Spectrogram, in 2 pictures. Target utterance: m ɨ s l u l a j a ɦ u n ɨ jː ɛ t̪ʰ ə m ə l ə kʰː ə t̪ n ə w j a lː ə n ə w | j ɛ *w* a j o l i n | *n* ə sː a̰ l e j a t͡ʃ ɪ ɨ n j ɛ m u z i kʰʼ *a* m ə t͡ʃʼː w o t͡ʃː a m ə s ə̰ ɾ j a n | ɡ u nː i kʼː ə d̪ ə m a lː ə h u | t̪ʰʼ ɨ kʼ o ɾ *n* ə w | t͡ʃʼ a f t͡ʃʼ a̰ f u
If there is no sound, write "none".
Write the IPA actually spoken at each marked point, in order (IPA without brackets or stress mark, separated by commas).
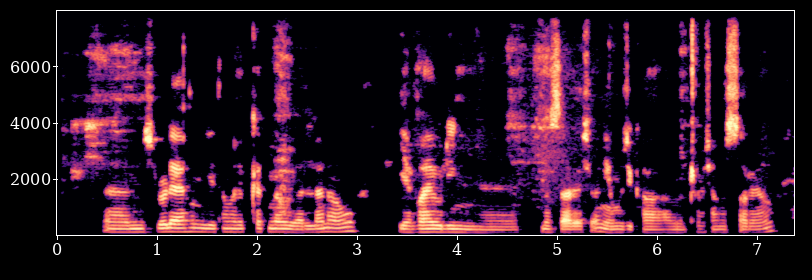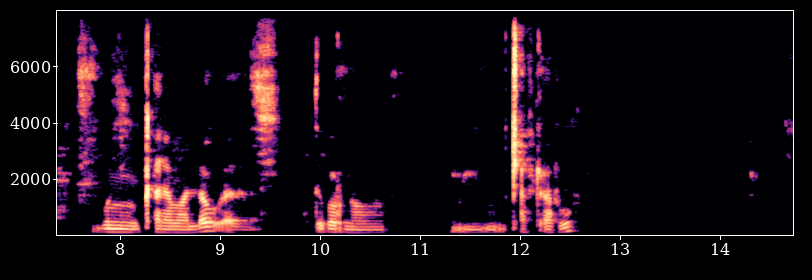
v, m, a, n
